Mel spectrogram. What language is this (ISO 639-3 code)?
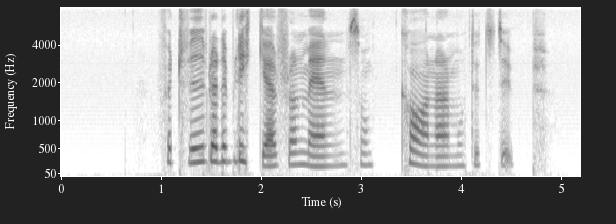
swe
